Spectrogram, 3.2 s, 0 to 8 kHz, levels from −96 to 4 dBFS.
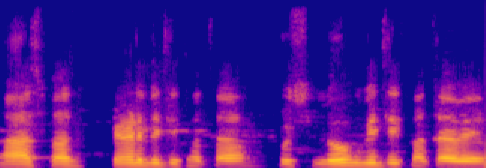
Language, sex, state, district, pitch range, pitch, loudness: Bhojpuri, male, Bihar, Saran, 125-135 Hz, 130 Hz, -19 LUFS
